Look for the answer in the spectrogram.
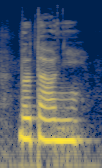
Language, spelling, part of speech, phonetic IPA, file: Czech, brutální, adjective, [ˈbrutaːlɲiː], Cs-brutální.ogg
- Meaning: brutal, atrocious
